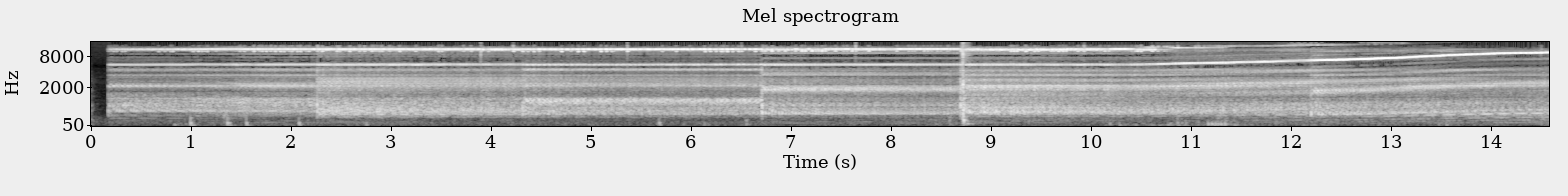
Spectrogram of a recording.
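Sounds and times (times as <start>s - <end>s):
red plastic toy keyboard playing pitched tones: 0.0s - 14.5s.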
